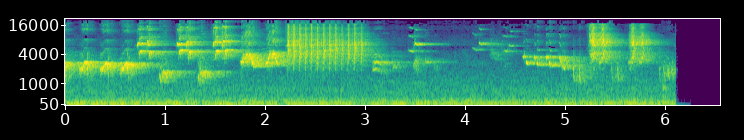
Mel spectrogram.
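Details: Calling female bulbul giving rapid, varied notes: stepped chirps, sliding whistles and a harsh buzzy rattle near the middle, then more sharp, high notes before the sound stops abruptly.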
